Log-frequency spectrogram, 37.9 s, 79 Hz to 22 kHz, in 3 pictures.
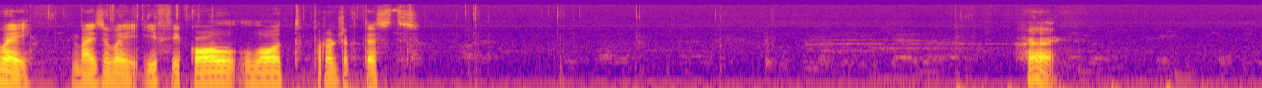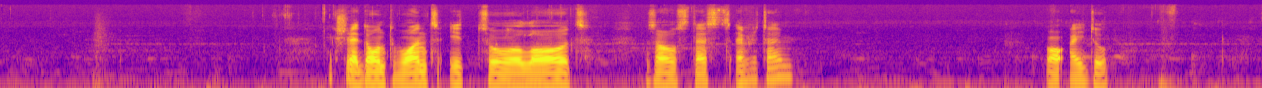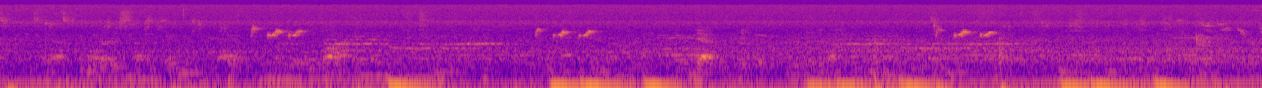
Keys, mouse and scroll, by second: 0.3 click, 0.3 click, 0.9 Return, 0.9-3.8 typing, 10.7-11.2 scroll up 3, 12.0-12.4 scroll up 1, 15.3 click, 15.5 click, 16.7 ctrl+s, 21.8-24.2 scroll down 3, 24.3-26.1 scroll down 1, 26.4-26.7 scroll down 3, 29.6-36.7 scroll down 1, 36.9-37.4 scroll down 1, 37.5-37.8 scroll down 2.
